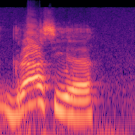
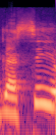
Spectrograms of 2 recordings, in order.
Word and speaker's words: Gracia: __ ] um alice gracia and i want to say i'll keep on saying garcia but it's gracia as they pronounce it gracia um i i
